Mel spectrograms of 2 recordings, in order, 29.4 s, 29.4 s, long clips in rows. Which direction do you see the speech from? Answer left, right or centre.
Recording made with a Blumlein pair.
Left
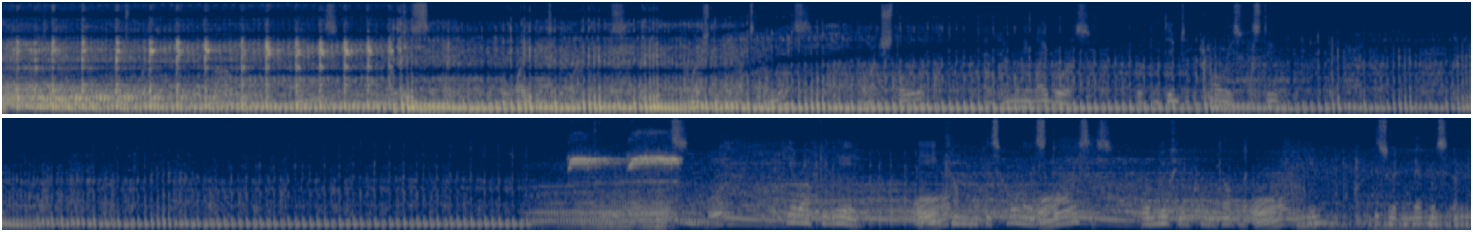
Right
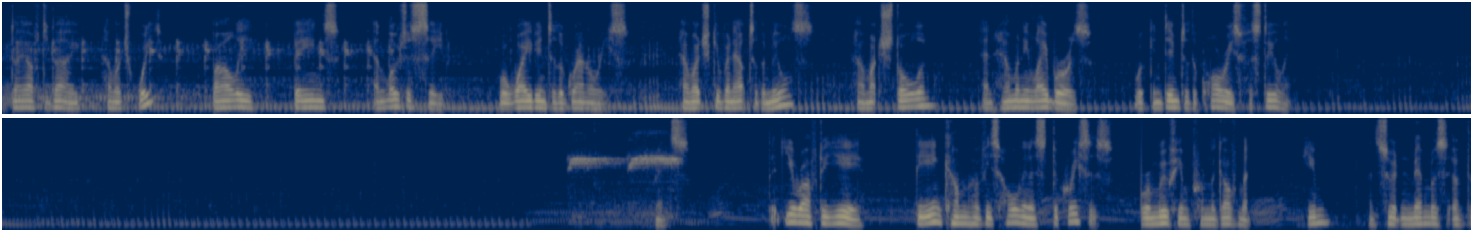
right.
